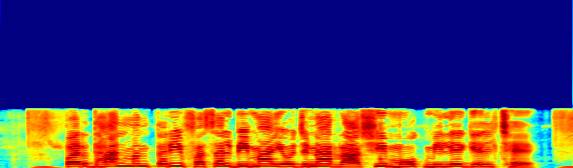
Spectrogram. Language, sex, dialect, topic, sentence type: Magahi, female, Northeastern/Surjapuri, agriculture, statement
